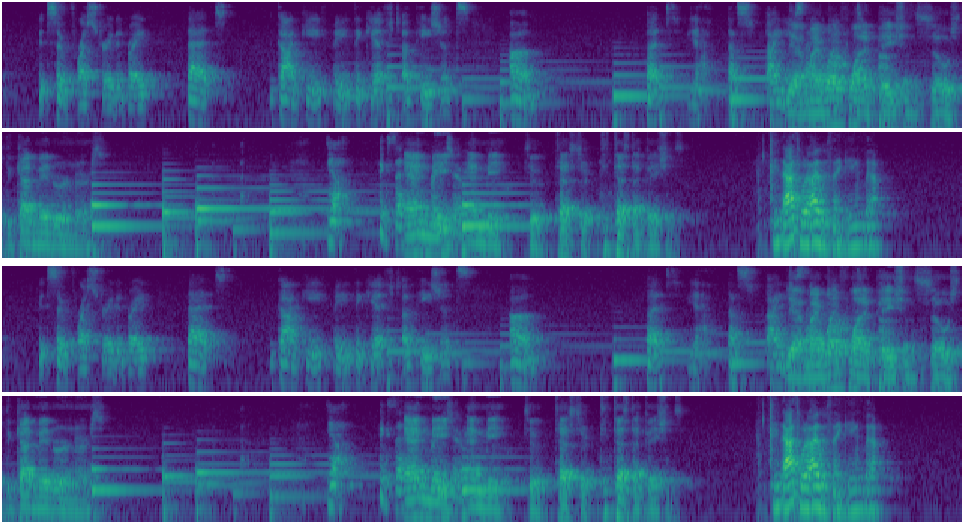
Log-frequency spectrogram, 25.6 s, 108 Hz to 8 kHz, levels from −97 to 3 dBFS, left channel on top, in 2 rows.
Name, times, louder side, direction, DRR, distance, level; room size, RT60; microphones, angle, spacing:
voice 1, 0.5-1.9 2.5-3.0 3.7-6.2 6.8-7.1 8.6-11.3 11.7-12.1 16.7-17.4 17.8-19.0 23.3-23.5, left 1 dB, 30° left, -1 dB, 2.4 m, -47 dB
sound 1, 4.5-7.2 8.2-11.5 14.0-20.0, left 6 dB, 80° left, 0.4 m, -47 dB
voice 2, 10.4-14.1 18.2-19.5 19.8-21.7, right 1 dB, 65° right, 1 dB, 3.5 m, -42 dB
voice 3, 23.0-24.5, right 1 dB, 15° right, 6 dB, 0.9 m, -32 dB
17.0 x 8.5 x 2.7 m, 0.80 s
head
